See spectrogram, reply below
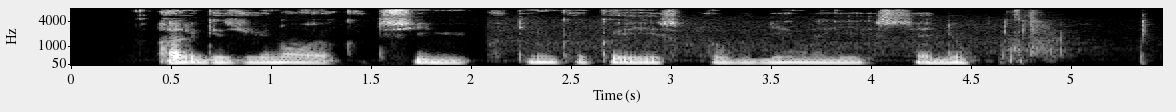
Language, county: Lithuanian, Vilnius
